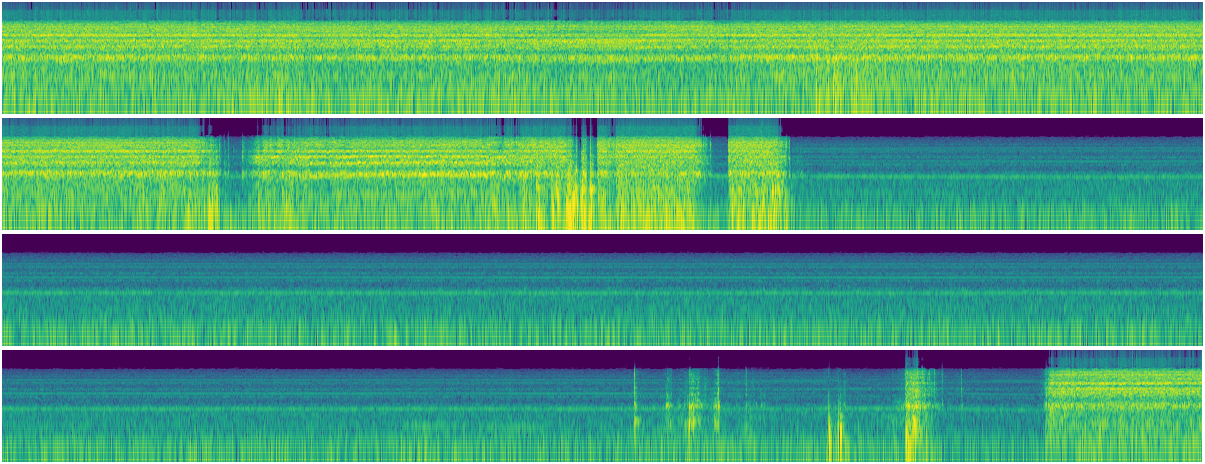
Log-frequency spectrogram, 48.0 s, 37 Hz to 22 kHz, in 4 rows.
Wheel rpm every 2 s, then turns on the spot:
220, 230, 230, 220, 210, 210, 200, 150, 180, 170, 20, 0, 0, 0, 0, 0, 0, 0, 0, 0, 0, 0, 0, 140.
none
